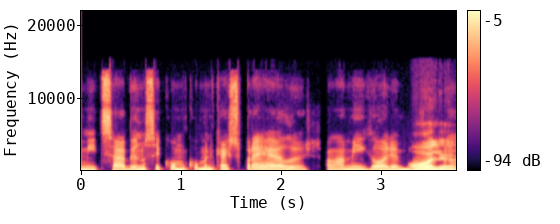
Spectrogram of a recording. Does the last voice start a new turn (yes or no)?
yes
